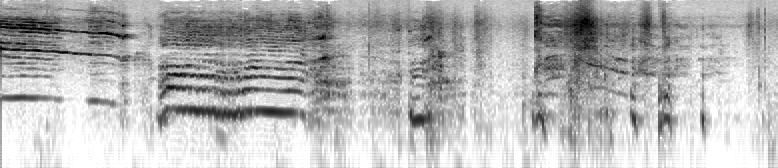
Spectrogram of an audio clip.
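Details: Great Dane puppy, eleven months old, watching himself on TV indoors, giving a drawn-out whining howl that wavers then breaks into rough, noisy yelps and grumbles, with faint background voices.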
